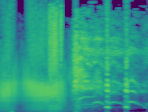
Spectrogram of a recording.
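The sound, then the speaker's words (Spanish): A squeezed fart, pressed out between the buttocks, comes as a tight, sputtering buzz that flutters rapidly and then stretches into a strained blat. A few short, voiced bursts follow near the end. “Y existe también el peo aplastado, el peo, coño, con cierta presión internalgal, que suena más o menos así.”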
